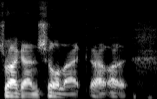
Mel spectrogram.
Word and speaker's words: Dragan Solak: By the way, he actually told us that his name's pronounced Dragan Solak. I don't know if that's going to catch on because everyone's so used to it being Solak now, but I may slip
